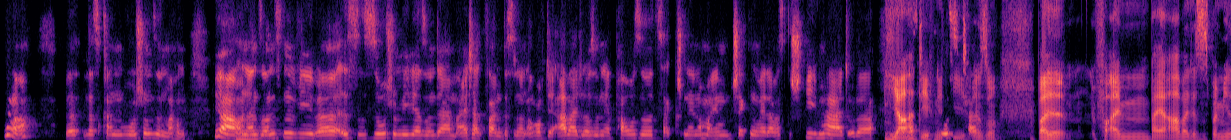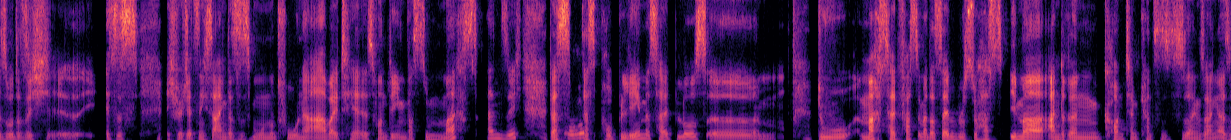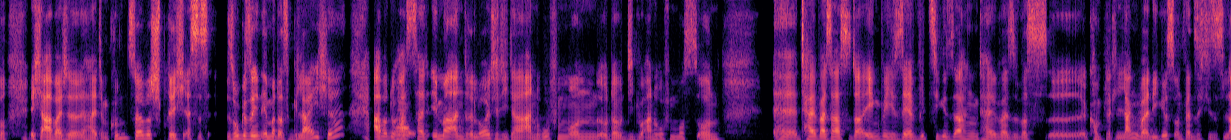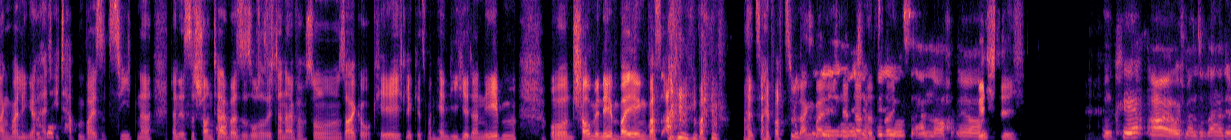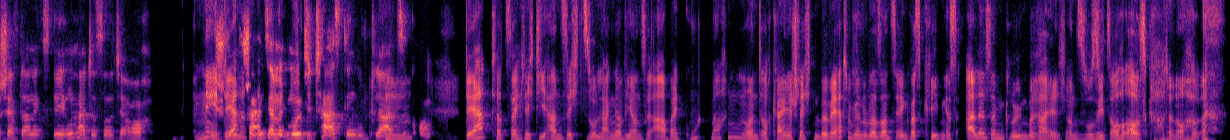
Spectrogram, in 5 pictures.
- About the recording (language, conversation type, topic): German, podcast, Wie nutzt du soziale Medien im Alltag sinnvoll?
- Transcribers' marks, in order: other background noise; other noise; drawn out: "ähm"; laughing while speaking: "an, weil weil's"; tapping; laughing while speaking: "gerade noch"; chuckle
